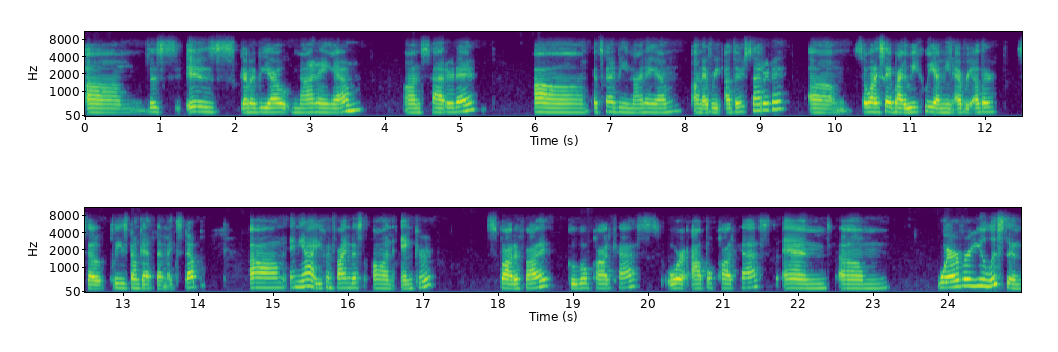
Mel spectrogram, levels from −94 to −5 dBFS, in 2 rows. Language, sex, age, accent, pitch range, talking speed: English, female, 20-39, American, 170-215 Hz, 140 wpm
